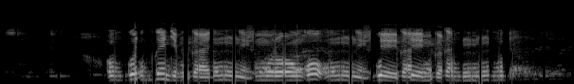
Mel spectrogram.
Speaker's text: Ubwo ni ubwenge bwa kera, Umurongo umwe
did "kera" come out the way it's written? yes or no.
no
